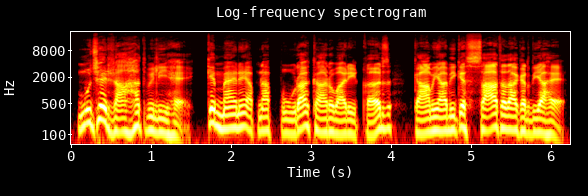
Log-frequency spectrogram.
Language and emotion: Urdu, happy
